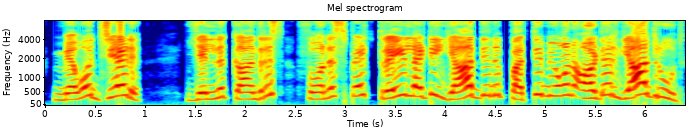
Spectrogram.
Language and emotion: Kashmiri, angry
